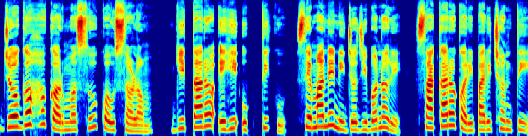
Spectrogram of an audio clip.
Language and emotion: Odia, neutral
